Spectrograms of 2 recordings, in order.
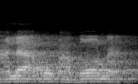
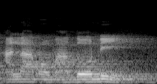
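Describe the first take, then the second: First: The word ends with an 'a' vowel. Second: The word ends with an 'i' vowel. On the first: The speaker calls it right. "nggak ada ala Ramadhani" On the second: The speaker calls it wrong. "Salah itu"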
